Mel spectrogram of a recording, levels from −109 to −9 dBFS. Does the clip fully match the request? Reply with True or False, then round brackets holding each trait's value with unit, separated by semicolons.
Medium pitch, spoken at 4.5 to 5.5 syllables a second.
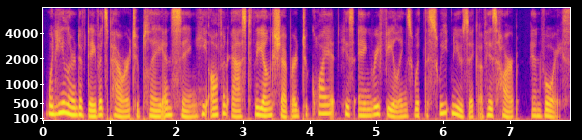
True (175 Hz; 5.3 syllables/s)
